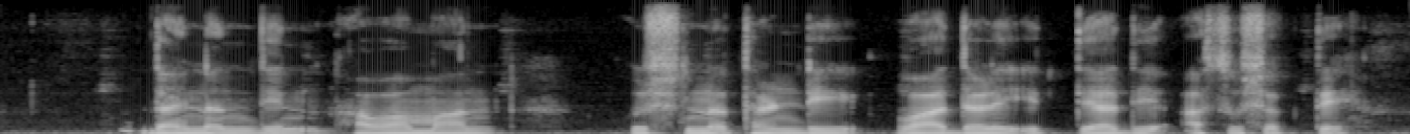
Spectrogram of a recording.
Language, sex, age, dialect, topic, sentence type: Marathi, male, 31-35, Northern Konkan, agriculture, statement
